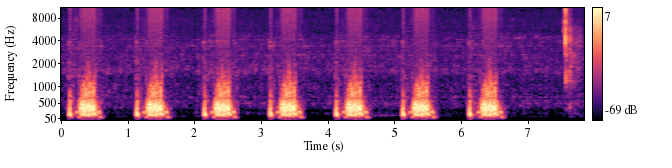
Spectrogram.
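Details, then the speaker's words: Simulated heart at about 60 beats a minute with severe bicuspid aortic stenosis: a sharp high-frequency ejection click just after the first sound, then a harsh systolic ejection murmur with a delayed, late peak. "e is a a high frequency sound immediately after the first sound but this is not the complete finding because then you will see the ejection murmur that is is the previous one a rush murmur but the apex is delayed if compared to the previous case so this will be a severe arctic stenosis in back has been our development"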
